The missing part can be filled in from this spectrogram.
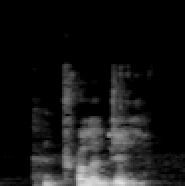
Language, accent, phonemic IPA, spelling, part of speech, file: English, Southern England, /pɪˈtɹɒl.ə.d͡ʒi/, petrology, noun, LL-Q1860 (eng)-petrology.wav
- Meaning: The study of the origin, composition and structure of rock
